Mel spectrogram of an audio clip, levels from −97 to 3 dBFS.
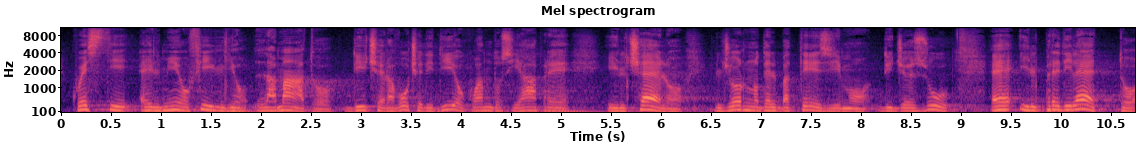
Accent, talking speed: native, 140 wpm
